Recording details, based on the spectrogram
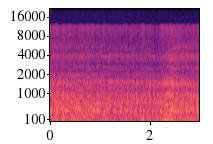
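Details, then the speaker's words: Vintage Honda MR50 two-stroke idling in neutral after warming up and running well. Low, steady, even burble with no misses; running nearly perfectly, though the idle may be a little low and could be adjusted. "idle you hear that I mean this thing is running perfectly nearly perfectly"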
